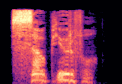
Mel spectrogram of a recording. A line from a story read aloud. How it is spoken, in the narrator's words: murmured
